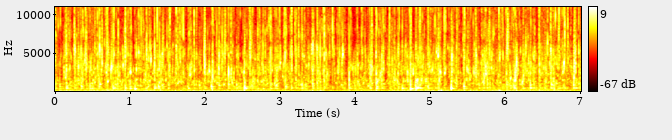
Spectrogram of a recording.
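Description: Air bubbles gurgle and pop steadily underwater.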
